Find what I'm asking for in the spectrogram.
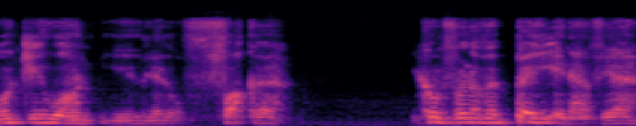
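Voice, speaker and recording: A man's put-on character voice at a medium pitch for a man and a fairly quick pace. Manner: menacing, gruff.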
